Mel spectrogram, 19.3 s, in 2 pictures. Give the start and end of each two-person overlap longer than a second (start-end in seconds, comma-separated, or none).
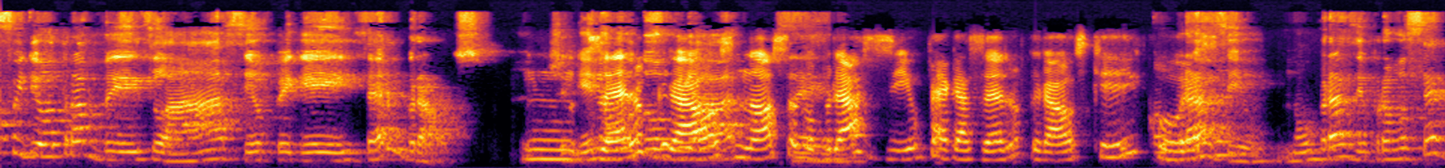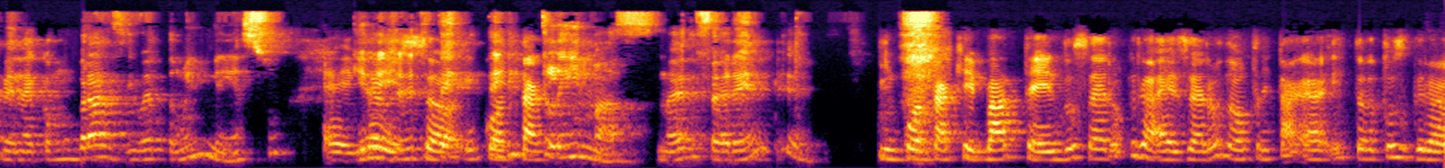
3.5-5.8, 12.0-13.2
